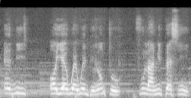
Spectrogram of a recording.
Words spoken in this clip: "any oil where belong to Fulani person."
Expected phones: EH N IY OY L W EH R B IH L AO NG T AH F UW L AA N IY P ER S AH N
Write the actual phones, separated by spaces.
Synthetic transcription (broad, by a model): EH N IY OY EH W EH W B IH L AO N T AH F UW L AA N IY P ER S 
